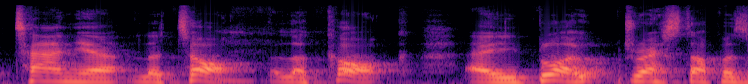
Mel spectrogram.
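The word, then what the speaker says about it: Lacoq: Uh hosted by Tanya Lok. And in case you think I'm saying a naughty word there, you spell it L A C O Q as in the French for chicken. Uh, it's a, you know,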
